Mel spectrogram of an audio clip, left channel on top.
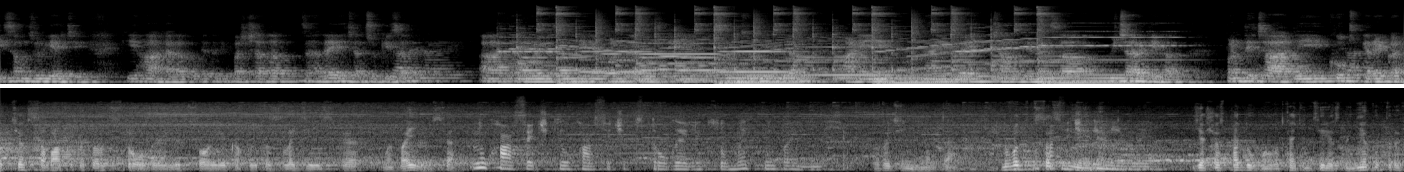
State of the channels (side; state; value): both; different; correlation 0.00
